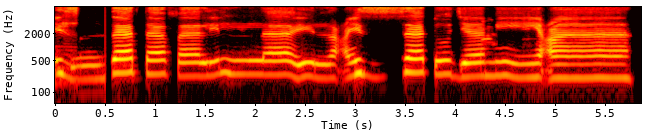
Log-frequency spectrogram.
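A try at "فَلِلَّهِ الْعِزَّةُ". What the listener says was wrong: Ilahnya tadi saya dengarnya kayak nggak panjang. Falillahil. Falillahil izzatu hil. Izzatu. Ada alif lam.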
